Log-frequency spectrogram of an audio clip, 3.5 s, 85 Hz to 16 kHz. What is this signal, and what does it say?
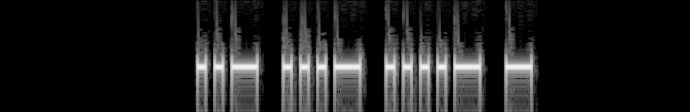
Morse code, heard as a keyed tone, about 28 wpm, 700 Hz. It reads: UV4T
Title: Four Challenging Letter-Number Combinations 28wpm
